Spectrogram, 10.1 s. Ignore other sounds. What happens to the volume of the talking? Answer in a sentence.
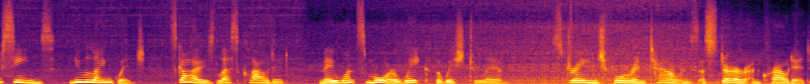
The volume of the talking stays about the same.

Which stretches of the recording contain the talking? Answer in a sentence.
You can hear the talking from 0.0 to 10.0 s.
